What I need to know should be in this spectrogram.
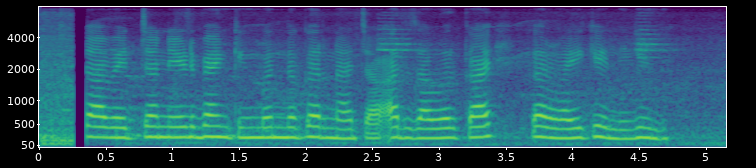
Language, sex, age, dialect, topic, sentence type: Marathi, female, 18-24, Standard Marathi, banking, statement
